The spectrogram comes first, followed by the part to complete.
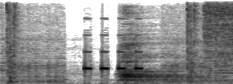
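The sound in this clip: An old office printer mechanism whirs faintly, with two short, sharp high-pitched mechanical bursts followed by a longer grinding whirr, then a low steady hum.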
